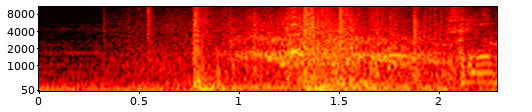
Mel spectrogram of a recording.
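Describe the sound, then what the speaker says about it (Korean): In a Korean drama scene, a car skids hard before striking a person: a short, loud burst of tire screech and road noise that swells suddenly and holds to the end, close up. "사람이 차에 치였어요."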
